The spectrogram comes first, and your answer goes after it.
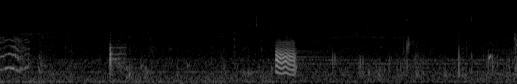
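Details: Newborn Dachshund puppy during a litter birth, the third pup delivered, gives one short wavering high squeak near the middle, with a few faint brief squeaks around it over a quiet, hissy background.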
